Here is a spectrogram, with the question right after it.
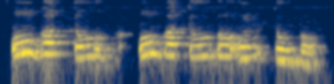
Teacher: As letras B e V representam o mesmo sonido. Os dois têm o mesmo sonido em espanhol, B.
